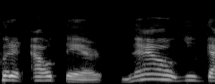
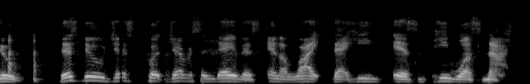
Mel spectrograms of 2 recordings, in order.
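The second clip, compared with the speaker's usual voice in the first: ordinary talk, nothing marked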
